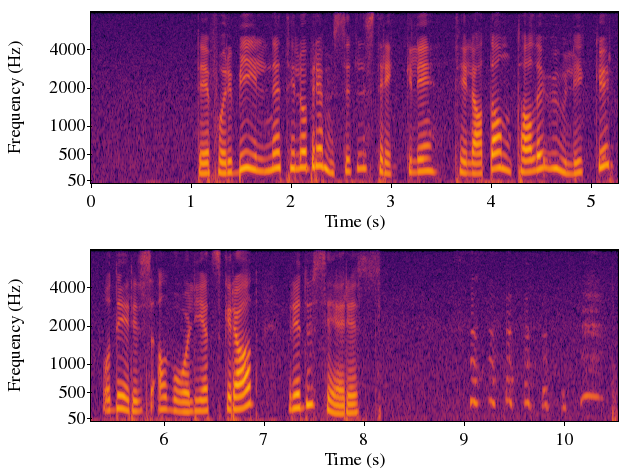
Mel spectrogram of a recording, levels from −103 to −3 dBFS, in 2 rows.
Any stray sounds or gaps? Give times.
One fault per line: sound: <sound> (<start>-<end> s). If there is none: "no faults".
sound: laugh (8.9-10.5 s)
